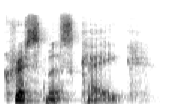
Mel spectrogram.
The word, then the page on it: christmas cake: British English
